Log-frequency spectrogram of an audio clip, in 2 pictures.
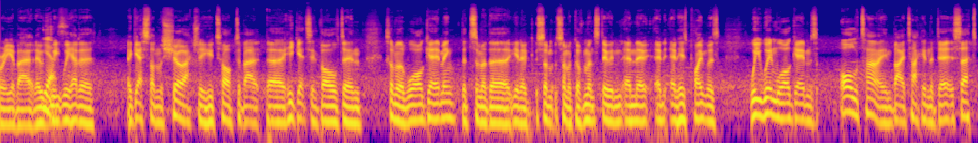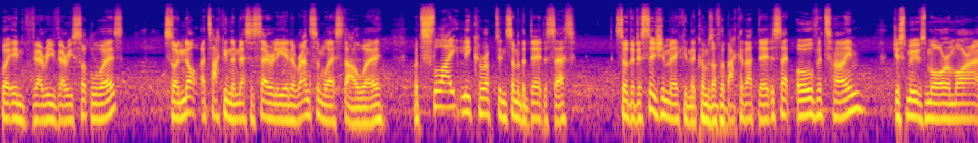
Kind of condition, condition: setting, busy venue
